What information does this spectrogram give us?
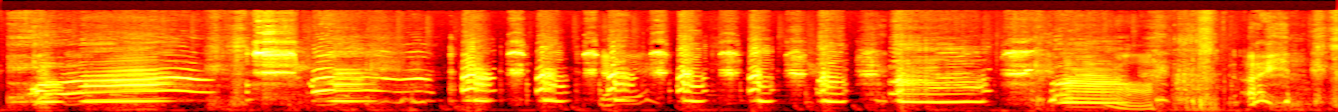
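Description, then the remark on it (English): A donkey named Baldo brays excitedly on being reunited with the farmer it was separated from, a long run of loud, rasping calls that rise and fall in pitch, with brief pauses between bursts. “And just how happy they both are to see each other, especially the donkey.”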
